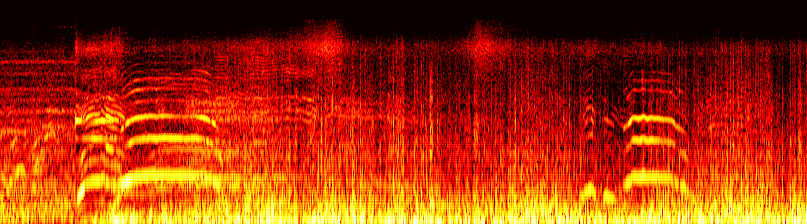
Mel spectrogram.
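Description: Men on a roller coaster shout and scream up close.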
